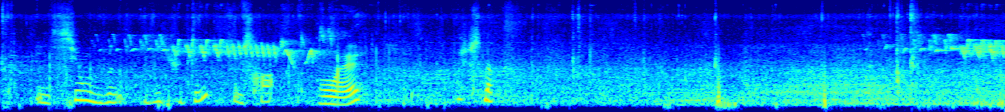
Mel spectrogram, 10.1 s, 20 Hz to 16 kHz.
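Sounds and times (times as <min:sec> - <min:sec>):
birds chirping faintly outdoors: 0:00.1 - 0:05.0, 0:07.9 - 0:10.0
speech: 0:00.4 - 0:03.9, 0:04.6 - 0:05.2.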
